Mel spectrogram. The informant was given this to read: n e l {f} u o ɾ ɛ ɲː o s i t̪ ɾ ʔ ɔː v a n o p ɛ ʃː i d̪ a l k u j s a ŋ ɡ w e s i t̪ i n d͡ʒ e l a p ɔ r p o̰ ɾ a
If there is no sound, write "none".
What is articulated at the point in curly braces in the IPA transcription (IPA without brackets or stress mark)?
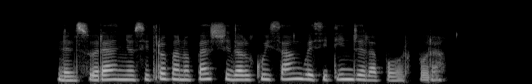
s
